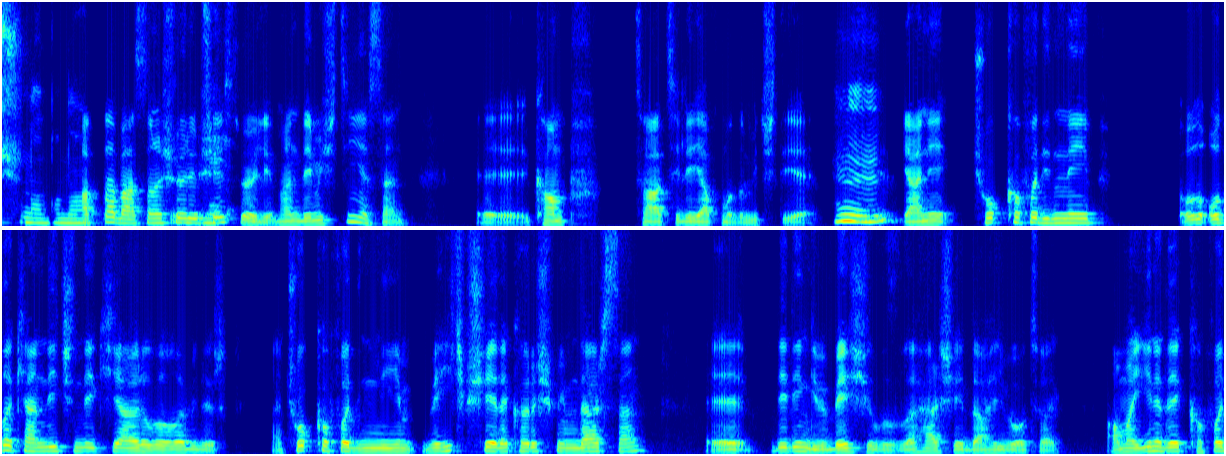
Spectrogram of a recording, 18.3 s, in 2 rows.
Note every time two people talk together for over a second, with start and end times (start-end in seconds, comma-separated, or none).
none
